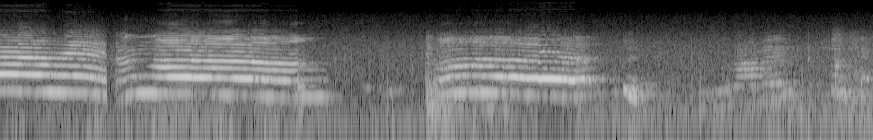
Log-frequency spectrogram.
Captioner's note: crying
